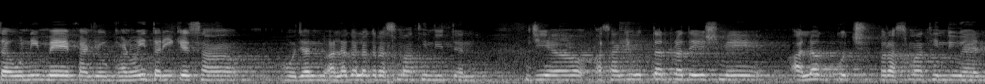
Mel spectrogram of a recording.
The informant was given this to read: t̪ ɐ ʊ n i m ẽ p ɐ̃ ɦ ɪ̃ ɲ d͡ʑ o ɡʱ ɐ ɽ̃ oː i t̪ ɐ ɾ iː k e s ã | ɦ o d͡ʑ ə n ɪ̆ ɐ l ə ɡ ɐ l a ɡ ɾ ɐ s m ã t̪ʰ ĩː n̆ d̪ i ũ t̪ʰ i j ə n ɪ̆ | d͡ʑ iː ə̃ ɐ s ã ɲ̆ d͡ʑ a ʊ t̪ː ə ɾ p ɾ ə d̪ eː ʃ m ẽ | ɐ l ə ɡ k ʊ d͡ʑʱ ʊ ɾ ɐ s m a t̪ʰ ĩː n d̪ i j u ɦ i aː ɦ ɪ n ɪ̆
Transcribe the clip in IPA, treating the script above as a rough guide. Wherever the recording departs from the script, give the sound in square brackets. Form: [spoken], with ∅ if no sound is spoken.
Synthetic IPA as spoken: t̪ ɐ ʊ n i m ẽ p ɐ̃ ɦ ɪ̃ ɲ d͡ʑ o ɡʱ ɐ ɽ̃ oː i t̪ ɐ ɾ iː k e s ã | ɦ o d͡ʑ ə n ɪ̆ ɐ l ə ɡ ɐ l [ə] ɡ ɾ ɐ s m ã t̪ʰ ĩː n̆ d̪ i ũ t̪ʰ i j ə n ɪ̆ | d͡ʑ iː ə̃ ɐ s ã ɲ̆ d͡ʑ [i] ʊ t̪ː ə ɾ p ɾ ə d̪ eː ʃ m ẽ | ɐ l ə ɡ k ʊ d͡ʑʱ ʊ ɾ ɐ s m a t̪ʰ ĩː n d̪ i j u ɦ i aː ɦ ɪ n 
